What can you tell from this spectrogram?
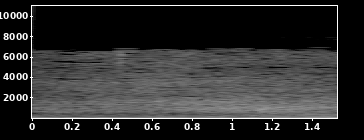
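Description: A car rumbles by on a hairpin road in a national park, its low engine and tire noise steady, swelling slightly toward the end with no voices.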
